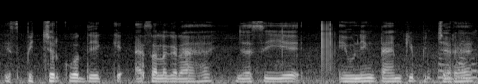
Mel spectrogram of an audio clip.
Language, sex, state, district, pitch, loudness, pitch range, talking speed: Hindi, male, Punjab, Kapurthala, 140 Hz, -20 LUFS, 135-150 Hz, 200 wpm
